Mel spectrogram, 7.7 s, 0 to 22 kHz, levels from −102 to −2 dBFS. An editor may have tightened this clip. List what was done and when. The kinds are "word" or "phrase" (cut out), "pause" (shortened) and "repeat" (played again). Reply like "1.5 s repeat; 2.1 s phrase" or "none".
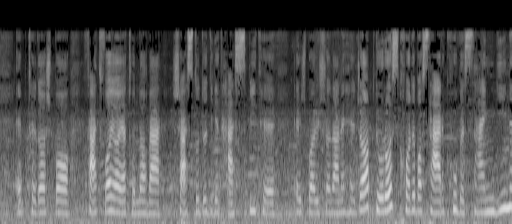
2.2 s word; 6.0 s word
